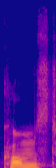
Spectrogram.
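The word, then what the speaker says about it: kommst: special to pronounce but comsto we have two m's and this is just like a also a strong m like comst we don't say communist with 2m but we just say a long and strong m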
